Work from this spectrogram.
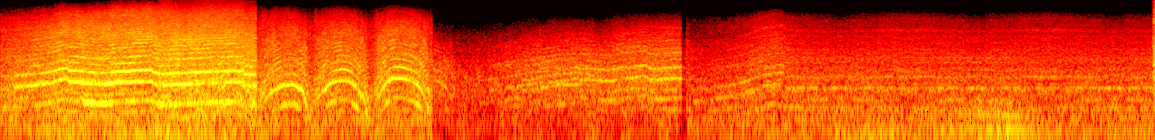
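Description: Racing cars in an AI car racing video game, engines revving loudly then sweeping up and down in repeated whines as they pass, later settling into a steadier, quieter drone.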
